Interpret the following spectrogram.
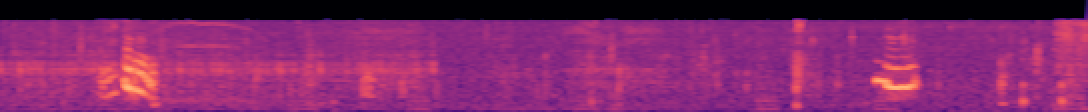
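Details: Dogs waiting in a van that would not start, described as devastated while waiting for a boost. Two short, high whines bend up and down, the second about four seconds after the first, with a person's soft voice and faint rustling.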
